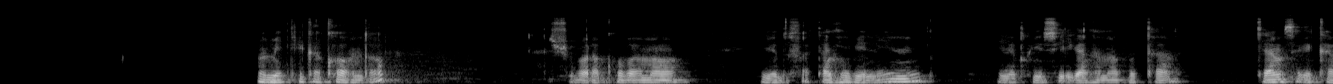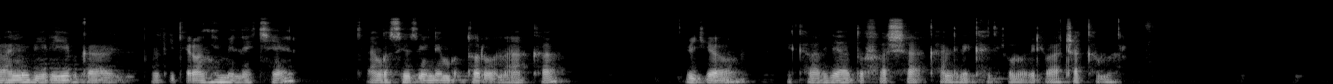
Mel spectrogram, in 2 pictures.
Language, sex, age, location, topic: Kinyarwanda, male, 25-35, Huye, health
